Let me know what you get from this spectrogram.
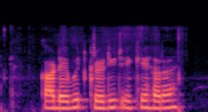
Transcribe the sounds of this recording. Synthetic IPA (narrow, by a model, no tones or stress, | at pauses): kaɖebiʈkɾeɖiʈekeɦəɾaj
